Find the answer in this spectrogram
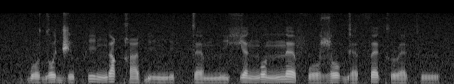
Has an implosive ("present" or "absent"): present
